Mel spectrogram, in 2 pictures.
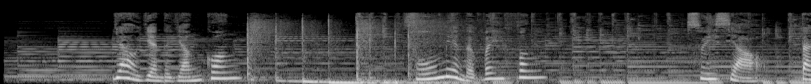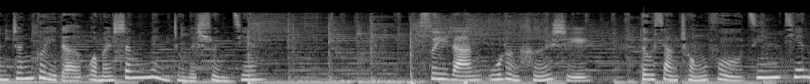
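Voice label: chinese mandarin female, voice samples commercial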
